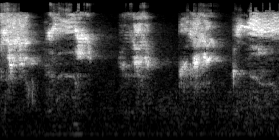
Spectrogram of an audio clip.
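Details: Shrill crying from a monkey at Angkor Wat Park as another monkey disciplines it. Four loud, harsh, high-pitched screeches come in quick bursts of about half a second to a second, separated by brief gaps.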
